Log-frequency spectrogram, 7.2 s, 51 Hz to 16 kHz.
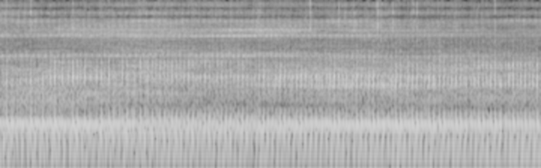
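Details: Yamaha PW50 two-stroke after full rebuild (carb, cylinder top end; has compression and spark): ticking over with a quick, steady buzzing beat, no stumbling or misfire; normal idle.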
